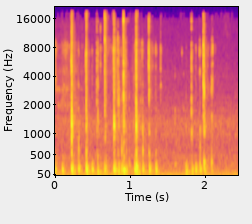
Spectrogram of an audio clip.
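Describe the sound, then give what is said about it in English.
Typing on a computer keyboard, bursts of many quick, crisp keystrokes with a short pause partway through, fairly faint and with no talk over them. “I'm pulling it up now. Apologies for taking a minute here. If I can type in.”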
